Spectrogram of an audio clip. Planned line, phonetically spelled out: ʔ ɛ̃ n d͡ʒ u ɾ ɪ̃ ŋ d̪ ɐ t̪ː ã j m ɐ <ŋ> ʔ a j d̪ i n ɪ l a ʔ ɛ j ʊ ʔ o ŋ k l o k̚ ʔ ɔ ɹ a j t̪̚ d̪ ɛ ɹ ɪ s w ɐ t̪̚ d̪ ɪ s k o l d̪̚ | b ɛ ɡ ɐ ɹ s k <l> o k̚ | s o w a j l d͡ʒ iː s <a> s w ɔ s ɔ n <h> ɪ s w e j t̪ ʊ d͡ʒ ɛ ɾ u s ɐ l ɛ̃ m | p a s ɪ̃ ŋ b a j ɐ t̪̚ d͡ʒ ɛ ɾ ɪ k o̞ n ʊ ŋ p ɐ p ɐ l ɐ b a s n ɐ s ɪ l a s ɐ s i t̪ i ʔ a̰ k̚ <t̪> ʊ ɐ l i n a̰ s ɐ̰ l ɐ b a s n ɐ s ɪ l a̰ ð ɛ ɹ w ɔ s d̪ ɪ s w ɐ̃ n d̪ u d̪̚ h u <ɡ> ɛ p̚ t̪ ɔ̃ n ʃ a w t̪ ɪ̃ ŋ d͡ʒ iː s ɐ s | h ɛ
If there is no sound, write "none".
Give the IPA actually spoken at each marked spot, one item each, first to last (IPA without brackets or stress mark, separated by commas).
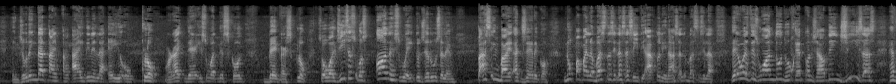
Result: ŋ, l, ɐ, h, t̪, k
